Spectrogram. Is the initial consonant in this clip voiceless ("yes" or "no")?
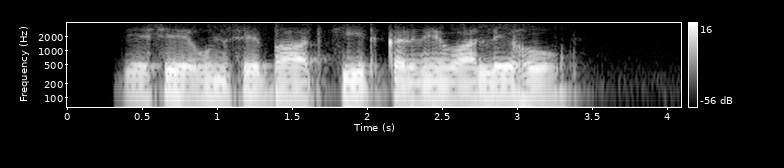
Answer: no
